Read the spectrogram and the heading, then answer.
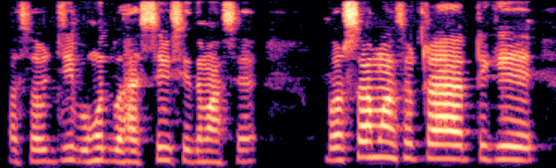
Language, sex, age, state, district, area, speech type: Odia, female, 45-60, Odisha, Bargarh, urban, spontaneous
